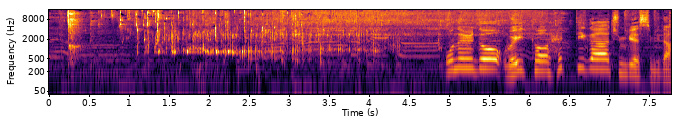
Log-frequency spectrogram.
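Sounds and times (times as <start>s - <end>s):
cola poured into a glass: 0.0s - 5.8s
speech: 5.0s - 7.7s.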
